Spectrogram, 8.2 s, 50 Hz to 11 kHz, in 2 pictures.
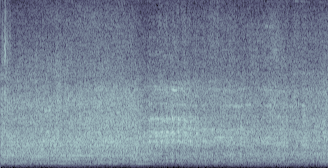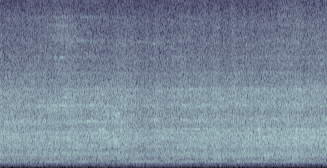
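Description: Freightliner Class 66 diesel locomotive passing with an intermodal container train: its engine note is heard for the first couple of seconds and fades, leaving the steady rumble and clickety-clack of the loaded container wagons' wheels on the rails.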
